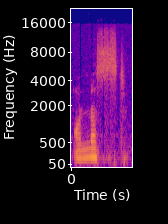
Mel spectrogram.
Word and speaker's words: honest: it as on must therefore this H becomes silent children in ISA we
